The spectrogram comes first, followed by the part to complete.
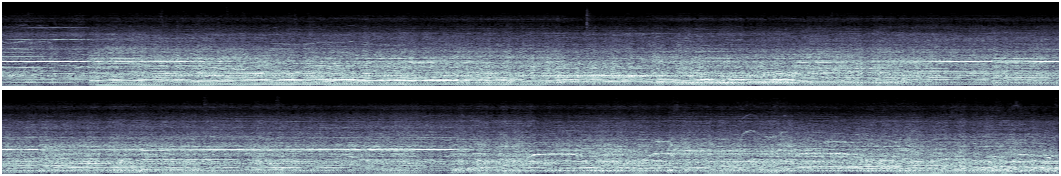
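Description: Loud live punk rock band: distorted electric guitars and drums playing without vocals, with a high guitar note held for several seconds past the middle.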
